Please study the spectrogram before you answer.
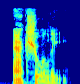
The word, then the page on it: actually: male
